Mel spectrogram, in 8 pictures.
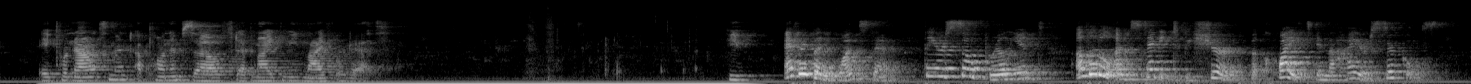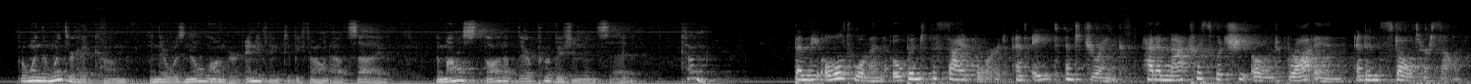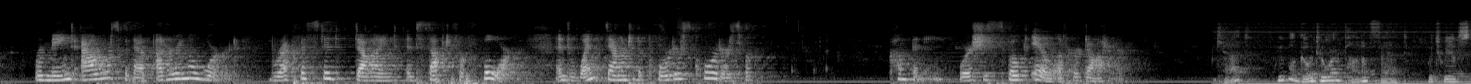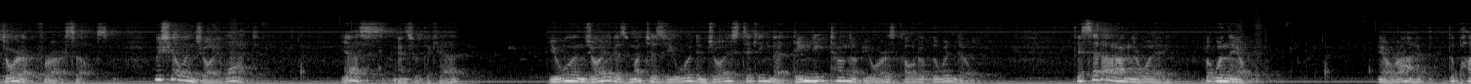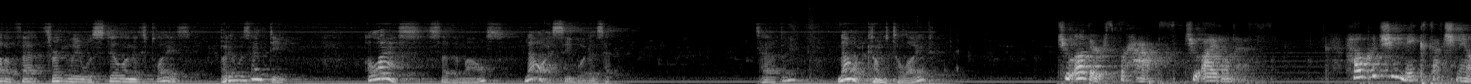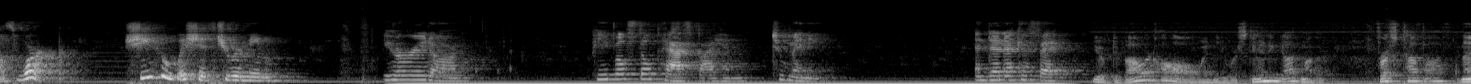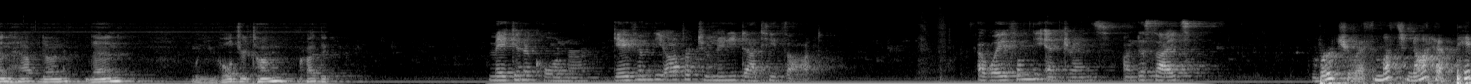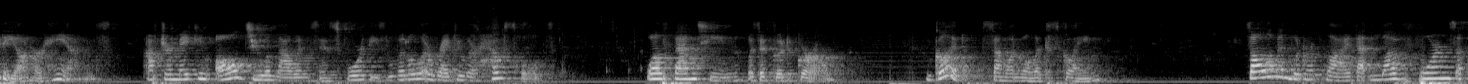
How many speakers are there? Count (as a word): four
